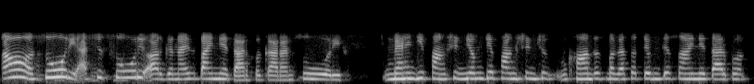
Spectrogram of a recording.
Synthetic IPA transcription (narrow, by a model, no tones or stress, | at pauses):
aːsoːɾiɐ̰t͡ʃʰisoːɾioːɾɡɐnaːizpaːinet̪ɐɾpʰɨkɐɾaːnsoːɾi | mɐ̃ɦnd͡ʒiːpʰɐ̃ŋkʃɐnjomt̪ʲẽpʰɐ̃ŋkʃɐnt͡ʃʰukʰãːnd̪ɐsbɐɡasot̪jomt̪ẽsaːĩnẽt̪ɐɾpʰɨ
